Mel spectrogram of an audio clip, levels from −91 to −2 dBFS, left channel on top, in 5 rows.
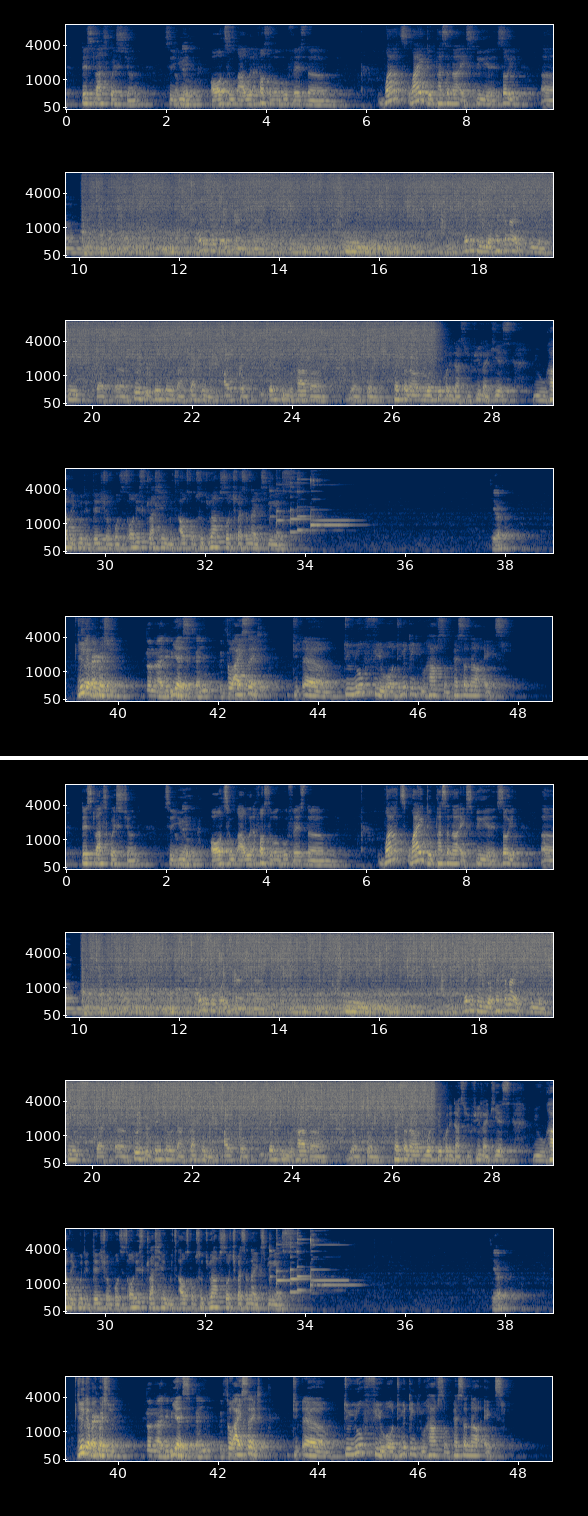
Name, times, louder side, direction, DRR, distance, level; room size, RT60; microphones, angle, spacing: voice 1, 0.3-1.5 2.0-2.6 2.9-5.4 6.2-9.0 9.5-10.3 12.4-13.9 15.3-16.4 17.6-24.7 25.1-34.9 39.2-39.9 41.0-41.3 42.2-42.9 43.5-47.7, right 2 dB, 75° right, 6 dB, 1.9 m, -34 dB
voice 2, 2.2-2.5 37.7-38.1 39.3-39.7 40.6-42.5, equal, 5° right, -2 dB, 3.0 m, -36 dB
sound 1, 10.0-26.9, right 5 dB, 30° right, 2.7 m, -35 dB
24.5 x 10.0 x 5.8 m, 1.2 s
head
